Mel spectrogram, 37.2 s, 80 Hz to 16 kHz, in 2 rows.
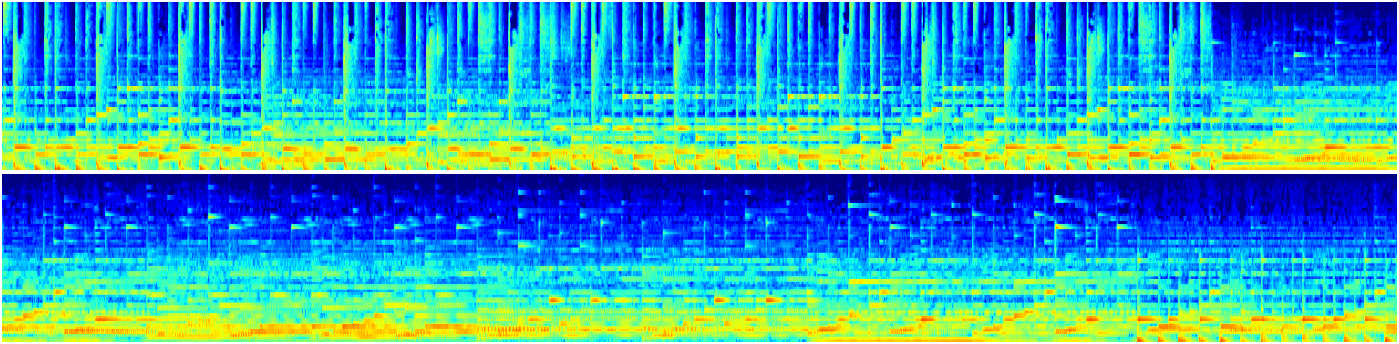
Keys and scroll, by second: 2.8 ctrl+z, 3.4 ctrl+z, 4.5 v, 7.3 p, 13.5 v, 16.4 a, 32.0 v.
